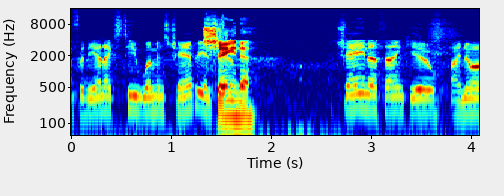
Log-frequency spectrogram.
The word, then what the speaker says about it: Shayna: Shauna Blazer versus Kyrie Sane for the NXT Women's Championship. Shayna, thank you.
